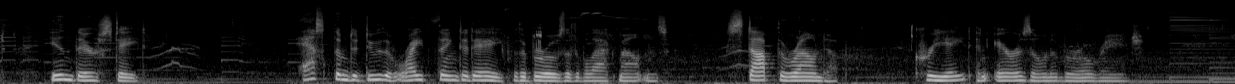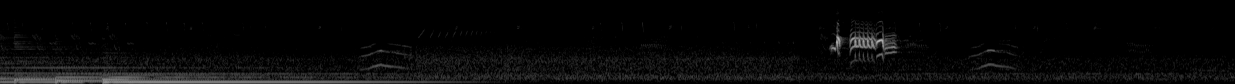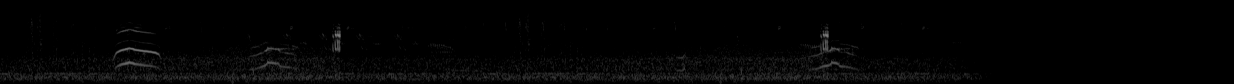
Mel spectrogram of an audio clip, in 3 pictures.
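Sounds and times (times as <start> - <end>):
faint outdoor ambience: 0.0 - 34.8
animal chirping calls: 1.4 - 2.4, 13.6 - 17.4, 20.6 - 22.6, 25.8 - 26.4, 27.1 - 28.2, 32.7 - 33.4
low musical note: 11.3 - 17.0.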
